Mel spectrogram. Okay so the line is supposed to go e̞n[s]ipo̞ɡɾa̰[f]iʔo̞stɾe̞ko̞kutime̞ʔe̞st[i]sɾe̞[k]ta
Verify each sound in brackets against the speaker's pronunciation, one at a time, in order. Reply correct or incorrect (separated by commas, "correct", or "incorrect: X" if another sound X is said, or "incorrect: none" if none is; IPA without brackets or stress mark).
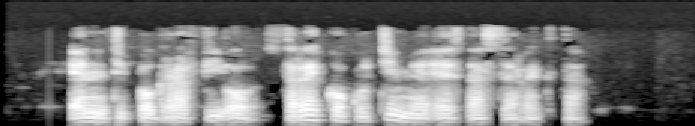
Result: incorrect: t, correct, incorrect: a, correct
